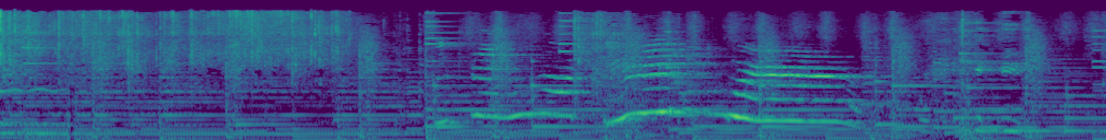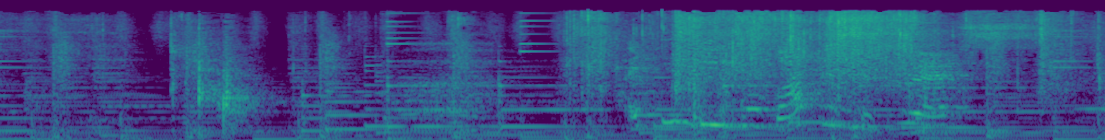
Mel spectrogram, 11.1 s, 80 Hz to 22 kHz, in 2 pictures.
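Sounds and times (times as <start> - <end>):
paper wrapping crinkling: 0.0 - 3.5, 8.2 - 11.0
background music with steady beat: 0.0 - 11.0.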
